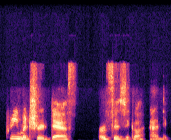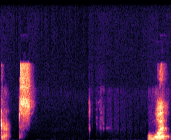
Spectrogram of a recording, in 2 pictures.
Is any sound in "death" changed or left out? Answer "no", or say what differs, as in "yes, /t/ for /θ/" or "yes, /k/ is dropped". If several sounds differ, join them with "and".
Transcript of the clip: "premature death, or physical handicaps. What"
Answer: no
